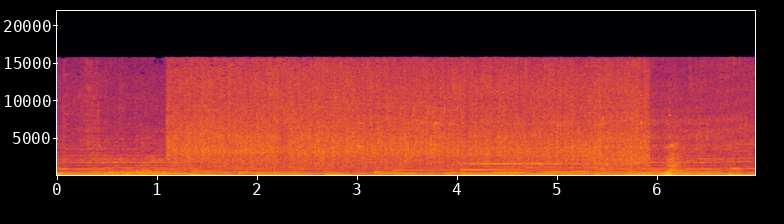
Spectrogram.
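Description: Background music throughout, with slices of pork belly and kimchi sizzling as they fry in a griddle pan. The sizzling starts abruptly about a second in and cuts off about six seconds in.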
